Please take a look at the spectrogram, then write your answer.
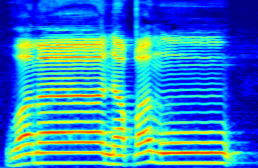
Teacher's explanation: وا مدہ کو ایک الف کے برابر کھینچ کر پڑھیں گے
